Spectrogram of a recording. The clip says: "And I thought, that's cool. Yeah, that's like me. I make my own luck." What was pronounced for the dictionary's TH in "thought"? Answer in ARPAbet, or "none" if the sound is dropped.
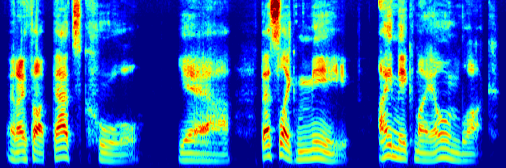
TH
